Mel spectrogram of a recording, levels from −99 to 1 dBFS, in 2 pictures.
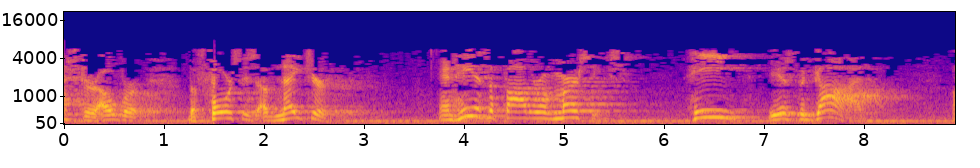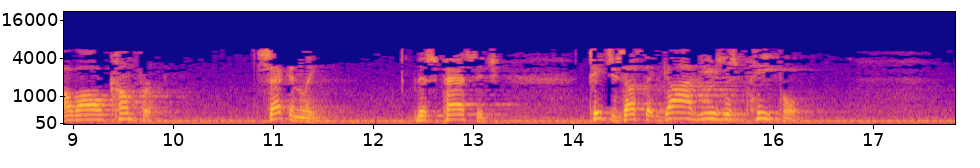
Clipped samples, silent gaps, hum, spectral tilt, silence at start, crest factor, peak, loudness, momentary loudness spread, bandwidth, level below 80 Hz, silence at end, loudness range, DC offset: under 0.1%; none; none; -10 dB/octave; 0 s; 18 dB; 0 dBFS; -18 LUFS; 19 LU; 5.8 kHz; -42 dBFS; 0 s; 3 LU; under 0.1%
